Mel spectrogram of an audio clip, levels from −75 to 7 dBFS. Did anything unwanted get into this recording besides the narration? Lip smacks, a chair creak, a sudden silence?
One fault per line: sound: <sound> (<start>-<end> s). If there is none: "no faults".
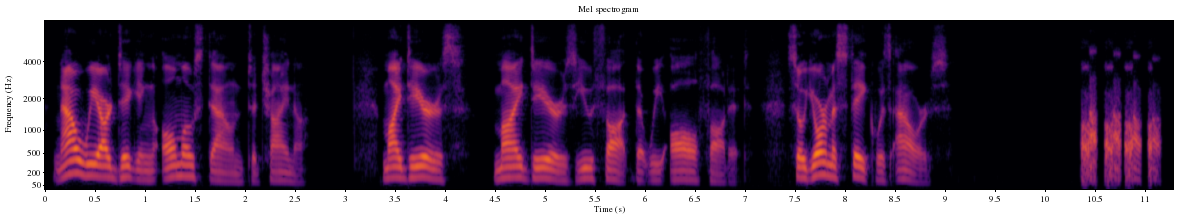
sound: laugh (10.4-11.2 s)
